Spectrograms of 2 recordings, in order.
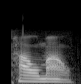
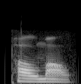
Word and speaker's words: Pall Mall: be called after the game it is usually pronounced power mal hello some people say Pall Mall temeraire Street this street is named after a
